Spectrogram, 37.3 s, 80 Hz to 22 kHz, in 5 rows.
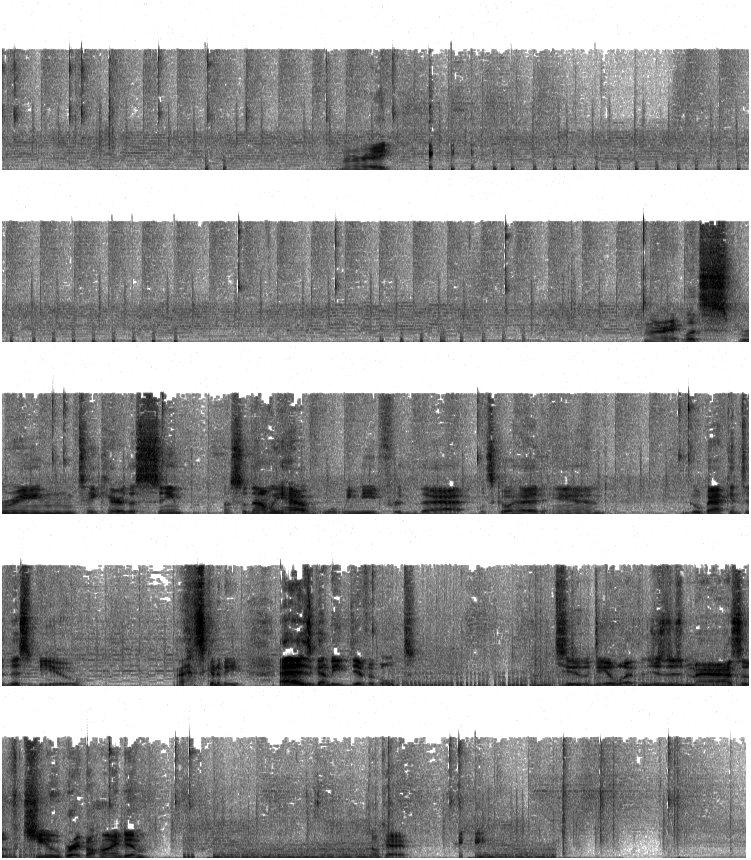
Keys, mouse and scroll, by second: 0.4 shift+right click, 2.1 click, 4.3-10.3 drag, 11.3-13.0 drag, 15.6 click, 16.8 click, 19.8 click, 21.7 click, 26.1-31.0 drag, 31.6 click, 31.8 space, 33.5 space, 34.3 click, 34.4 space, 35.3 space, 36.5-37.3 shift+drag.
